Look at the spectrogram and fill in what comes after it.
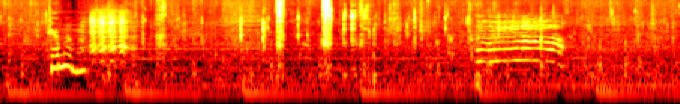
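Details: Nigerian Dwarf goat doe during an unassisted birth of twins on a farm; a short low grunt early on, then one drawn-out wavering harmonic bleat near the end, under continuous background music.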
